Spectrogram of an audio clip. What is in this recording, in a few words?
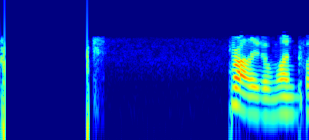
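Police Southwest District Dispatch, p25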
